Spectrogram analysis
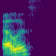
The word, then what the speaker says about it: Ellice: for everybody watching this is Mr Neal hey pronounce your last name Ellis yeah that works you know it's gonna pronounce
